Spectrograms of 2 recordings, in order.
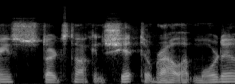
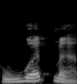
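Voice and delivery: put-on, snide, really obnoxious delivery; 4 semitones higher than usual. Retelling a movie scene's comeback line: imitating an obnoxious delivery. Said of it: "she says it real, like, obnoxious".

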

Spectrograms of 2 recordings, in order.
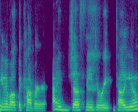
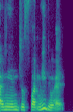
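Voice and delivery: usual speaking voice

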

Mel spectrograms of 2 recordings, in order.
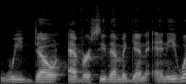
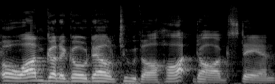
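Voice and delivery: loud, slow, careful put-on American accent, non-native speaker; 6 dB louder than usual. Imitating a non-American English speaker doing an American accent. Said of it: "a non-American English speaker does, like, a, an American accent".

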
